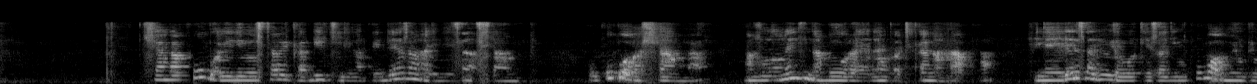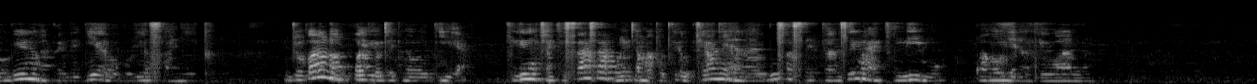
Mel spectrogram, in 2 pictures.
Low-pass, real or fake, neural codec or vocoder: 7.2 kHz; fake; codec, 44.1 kHz, 2.6 kbps, SNAC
